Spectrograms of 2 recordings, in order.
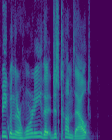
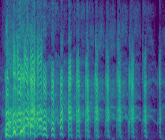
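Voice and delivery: loud witchy cackle; evil cackle; 10 semitones higher, 8 dB louder than usual. Real, not acted. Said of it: "that's my witch laugh".

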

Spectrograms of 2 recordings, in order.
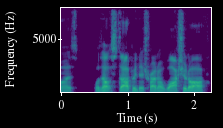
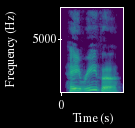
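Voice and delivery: much higher, louder friendly call; receptionist calling; 6 dB louder, slower than usual. A narrator's reading. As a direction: call her name brightly from the desk.

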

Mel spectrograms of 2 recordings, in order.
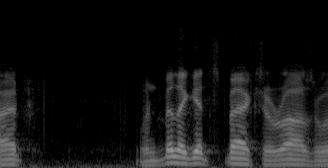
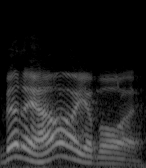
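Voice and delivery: hearty greeting; 8 semitones higher, 4 dB louder than usual. Acted. Greeting friend out of jail.

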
